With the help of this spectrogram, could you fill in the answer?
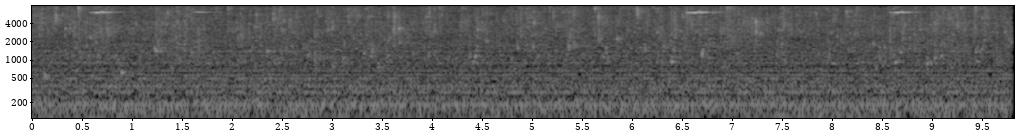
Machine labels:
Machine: pump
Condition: normal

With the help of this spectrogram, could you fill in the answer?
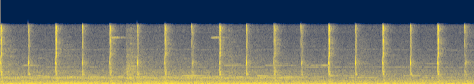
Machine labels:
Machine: valve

